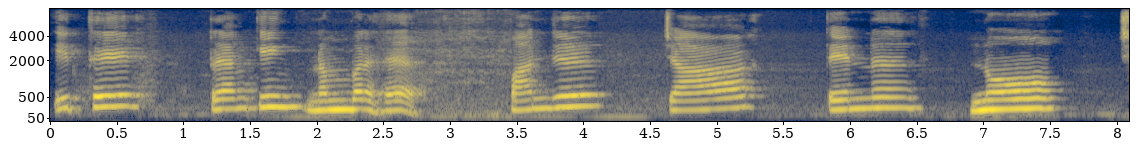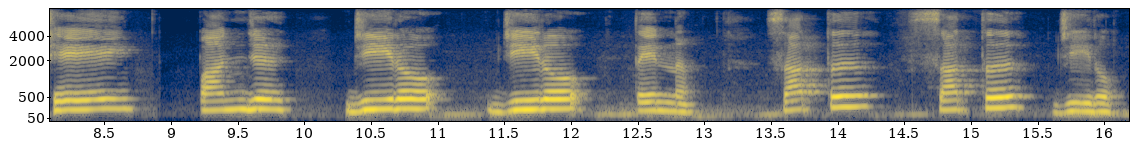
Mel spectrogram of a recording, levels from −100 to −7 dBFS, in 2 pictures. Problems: none marked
